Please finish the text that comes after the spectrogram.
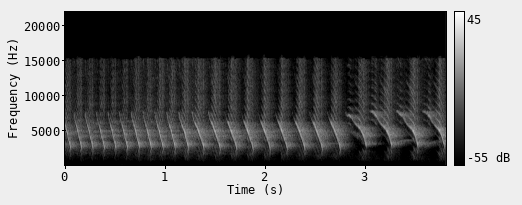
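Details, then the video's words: An AF-type canary performs a rolling song, an even trill of repeated descending notes about five per second, slowing into wider swooping notes near the end; faint low background noise. "kenari AF ngerol"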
